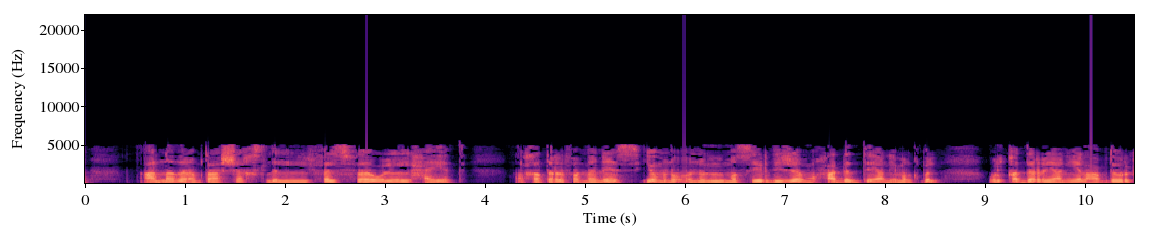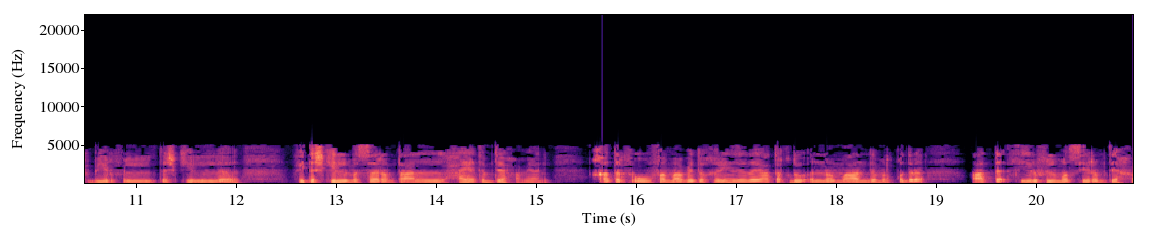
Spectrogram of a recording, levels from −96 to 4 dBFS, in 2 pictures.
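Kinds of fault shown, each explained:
AAC compression: The whole recording has nothing above 5 kHz, so the speech sounds dull and muffled, with consonants and sibilants losing their edge. The remaining band has a smeared, warbling and fizzy texture where heavy quantisation has stripped out spectral detail and left gaps. This is likely low-bitrate AAC-LC at around 16 kbps, which lowers the bandwidth and codes the surviving frequency lines coarsely against a hearing model.
Repeated buffer: Four brief stutters occur where a short slice of audio plays more than once with a hard join at each repeat. They fall at 2.81 to 2.83 s, 5.98 to 6.01 s, 10.05 to 10.08 s and 15.66 s. Each repeated piece is about 11.6 ms long, which fits a 512-sample buffer. The longest event, at 6 s, has three extra plays. No surrounding audio appears to be lost.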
